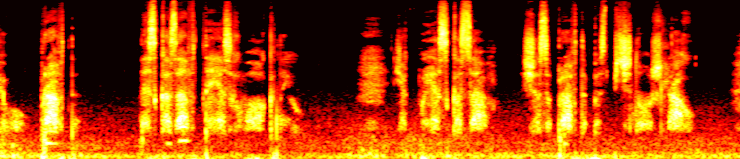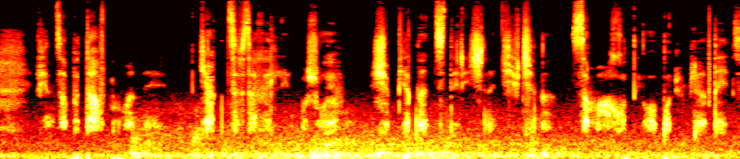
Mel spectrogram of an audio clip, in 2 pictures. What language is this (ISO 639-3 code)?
ukr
